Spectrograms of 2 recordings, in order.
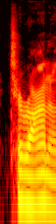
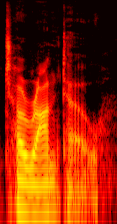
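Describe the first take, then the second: First: Toronto is said the clipped local way. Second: Toronto is said the full American way. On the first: This is how people from the city say it. "that that's how uh Torontonians say it" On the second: This is how outsiders say it. "I know Americans say Toronto"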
